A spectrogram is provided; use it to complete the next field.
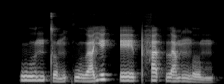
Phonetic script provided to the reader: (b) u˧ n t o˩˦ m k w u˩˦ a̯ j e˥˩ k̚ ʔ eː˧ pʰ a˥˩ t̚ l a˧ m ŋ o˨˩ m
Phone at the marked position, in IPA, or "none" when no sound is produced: w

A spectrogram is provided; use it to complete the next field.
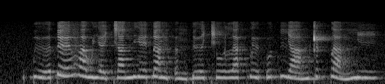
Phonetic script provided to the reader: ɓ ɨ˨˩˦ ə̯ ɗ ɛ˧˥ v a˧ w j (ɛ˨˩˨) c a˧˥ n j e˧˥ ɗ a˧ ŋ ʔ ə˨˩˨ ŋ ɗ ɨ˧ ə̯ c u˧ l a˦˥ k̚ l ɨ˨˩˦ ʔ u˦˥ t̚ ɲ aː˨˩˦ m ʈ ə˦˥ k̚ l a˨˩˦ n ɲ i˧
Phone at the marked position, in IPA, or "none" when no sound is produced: ɛ˨˩˨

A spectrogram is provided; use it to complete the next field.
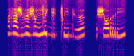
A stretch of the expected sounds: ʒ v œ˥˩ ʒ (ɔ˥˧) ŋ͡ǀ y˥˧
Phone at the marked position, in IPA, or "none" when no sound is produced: ɔ˥˩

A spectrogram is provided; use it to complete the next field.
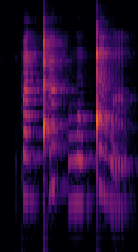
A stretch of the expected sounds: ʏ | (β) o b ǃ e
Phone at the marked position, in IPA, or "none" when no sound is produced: β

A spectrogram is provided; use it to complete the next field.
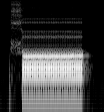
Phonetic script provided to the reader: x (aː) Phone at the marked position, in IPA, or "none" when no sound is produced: ɑː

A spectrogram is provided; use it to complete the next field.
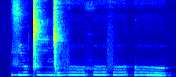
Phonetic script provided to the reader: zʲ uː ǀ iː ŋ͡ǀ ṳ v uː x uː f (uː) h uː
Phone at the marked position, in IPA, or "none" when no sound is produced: uː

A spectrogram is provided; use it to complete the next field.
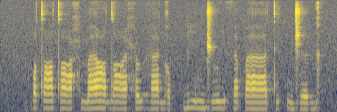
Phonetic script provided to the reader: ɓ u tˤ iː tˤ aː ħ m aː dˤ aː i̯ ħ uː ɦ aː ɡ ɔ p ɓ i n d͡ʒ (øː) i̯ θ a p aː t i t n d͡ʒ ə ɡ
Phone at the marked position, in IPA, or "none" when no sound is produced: uː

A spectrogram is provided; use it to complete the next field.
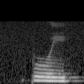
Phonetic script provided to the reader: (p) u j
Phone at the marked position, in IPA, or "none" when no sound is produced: p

